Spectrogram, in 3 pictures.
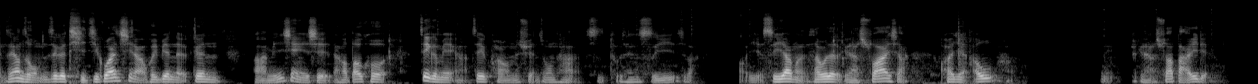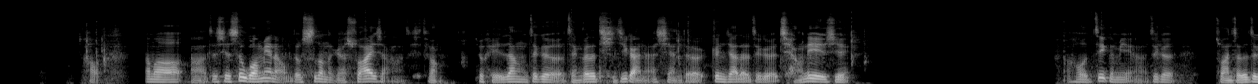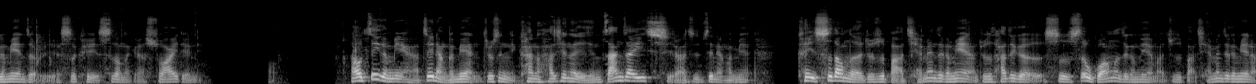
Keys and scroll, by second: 3.9 v, 8.3 b, 9.6 o, 13.5 v, 17.2 o, 19.5 v, 21.2 o, 23.2 v, 25.5 o, 28.6 v.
